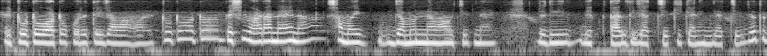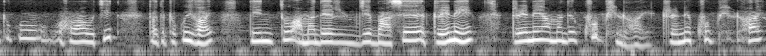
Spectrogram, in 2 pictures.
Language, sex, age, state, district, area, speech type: Bengali, female, 45-60, West Bengal, South 24 Parganas, rural, spontaneous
